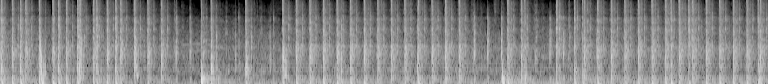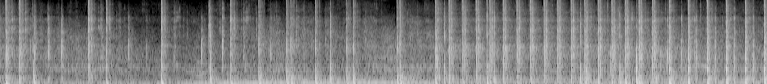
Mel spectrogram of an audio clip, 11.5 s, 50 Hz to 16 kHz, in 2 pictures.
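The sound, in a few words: gunfire from troops in a WW2 battle re-enactment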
